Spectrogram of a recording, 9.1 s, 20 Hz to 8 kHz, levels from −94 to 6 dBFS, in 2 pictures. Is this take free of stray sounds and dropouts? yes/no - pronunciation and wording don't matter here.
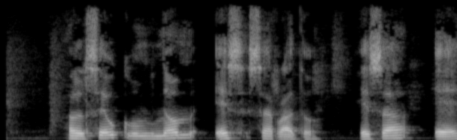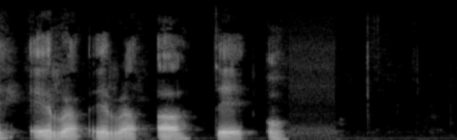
yes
